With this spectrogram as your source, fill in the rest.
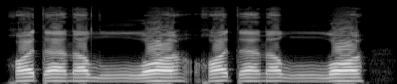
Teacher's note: Ma-nya tipis, Allah-nya tebal. Nah, maka dia baca dengan lam yang tebal. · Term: lafzul jalalah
